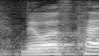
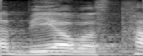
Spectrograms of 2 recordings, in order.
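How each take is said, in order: First: व्यवस्था run together quickly as "vyavastha"; wrong form. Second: व्यवस्था drawn out slowly as "bya-avastha"; correct form. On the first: Teacher showing students the wrong word, व्यवस्था said as compact "vyavastha". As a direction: say व्यवस्था with a compact "vya" opening. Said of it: "व्यवस्था नहीं होता". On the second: Teacher giving students the correct word, व्यवस्था slowly split as "bya-avastha". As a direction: open व्यवस्था into "bi-a-vastha", slowly. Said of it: "व्यवस्था होता है". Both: Shown as a demonstration.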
